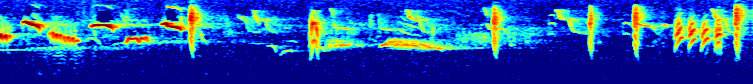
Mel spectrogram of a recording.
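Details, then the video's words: Marsh warbler copying other species in quick fragments: swooping whistles and slurred notes, sharp clicks, then a rapid trill of high chirps to close. "A marsh warbler (Acrocephalus palustris) imitating other birds"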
